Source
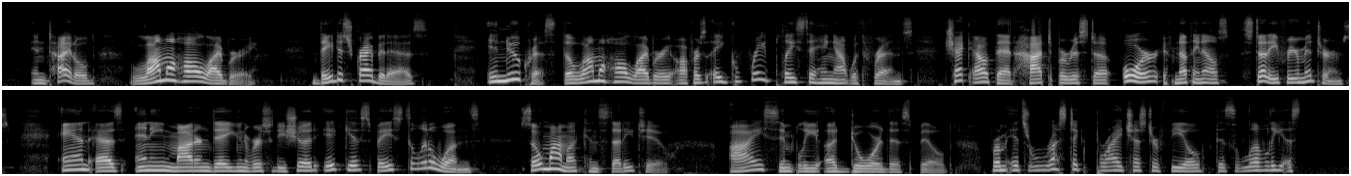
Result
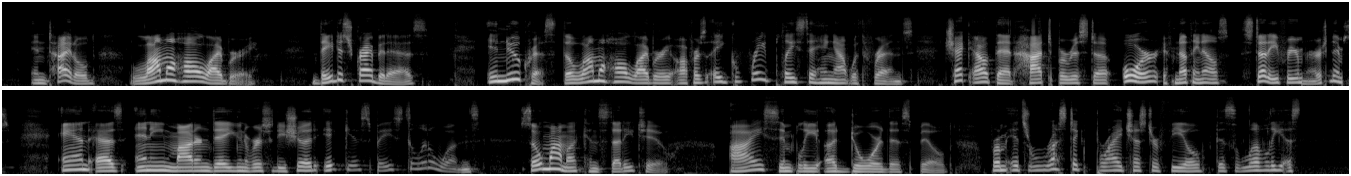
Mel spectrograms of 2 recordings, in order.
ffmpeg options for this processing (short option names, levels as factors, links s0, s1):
-filter_complex "[0:a]asplit=3[s0][s1][s2];[s0]afade=t=out:st=16.75:d=0.02[s3];[s1]acompressor=threshold=0.0178:ratio=8:attack=3.2:release=140:knee=1:detection=peak,afade=t=in:st=16.75:d=0.02,afade=t=out:st=18.06:d=0.02[s4];[s2]afade=t=in:st=18.06:d=0.02[s5];[s3][s4][s5]amix=inputs=3:normalize=0,asplit=3[s6][s7][s8];[s6]atrim=end=13.002[s9];[s7]atrim=start=12.998:end=13.402,asetpts=PTS-STARTPTS,areverse[s10];[s8]atrim=start=13.398[s11];[s9][s10]acrossfade=d=0.004:c1=hsin:c2=hsin[s12];[s12][s11]acrossfade=d=0.004:c1=hsin:c2=hsin"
